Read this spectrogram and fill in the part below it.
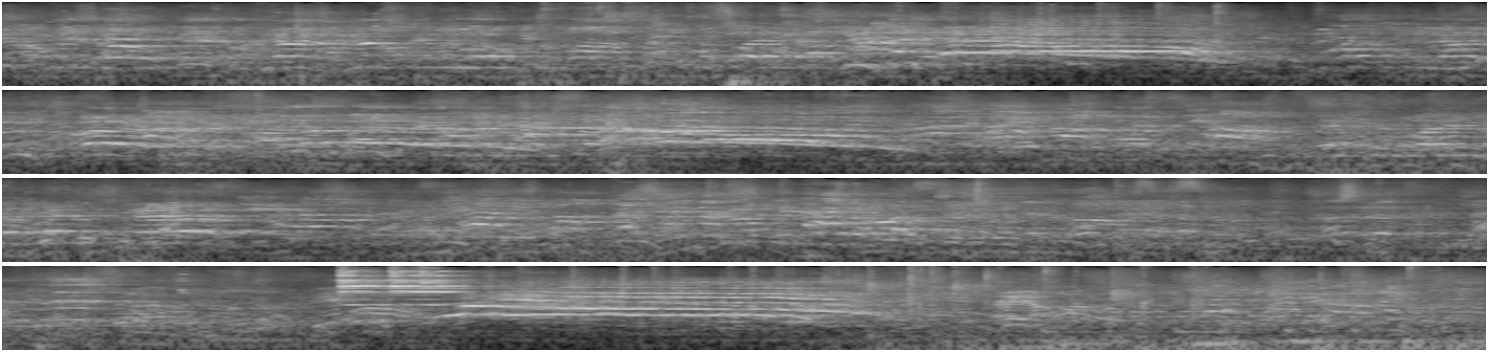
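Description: A crowd of spectators shouts encouragement in an echoing hall.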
